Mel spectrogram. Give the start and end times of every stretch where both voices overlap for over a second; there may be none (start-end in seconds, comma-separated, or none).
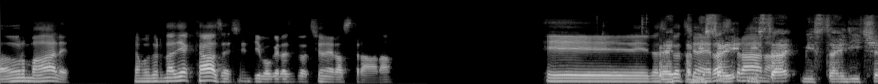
6.4-7.8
